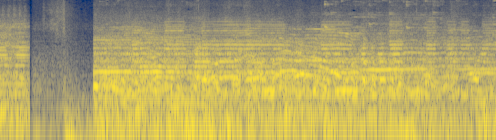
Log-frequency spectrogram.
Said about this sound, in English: And this was downtown Kelowna this afternoon, a steady stream of honking horns as vehicles, many adorned with Canadian flags, circled their way down Bernard Avenue and Water Street.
